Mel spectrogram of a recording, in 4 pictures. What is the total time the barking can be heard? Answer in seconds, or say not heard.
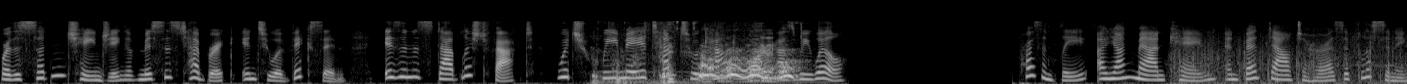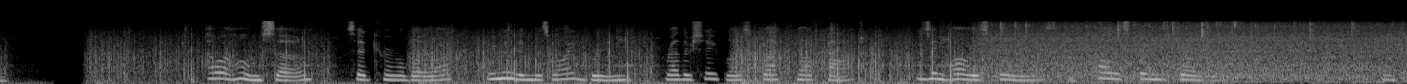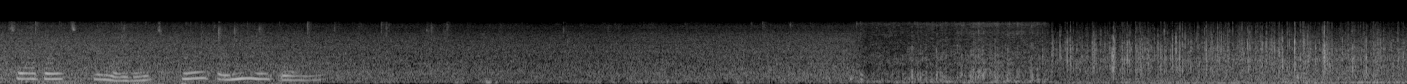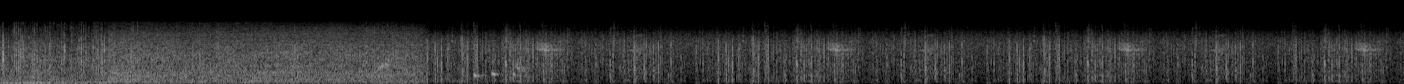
4 s.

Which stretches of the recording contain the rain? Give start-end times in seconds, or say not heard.
11.2-56.2.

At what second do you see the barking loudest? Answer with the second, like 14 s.
7 s.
